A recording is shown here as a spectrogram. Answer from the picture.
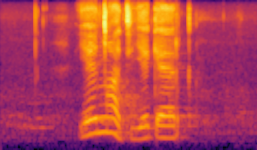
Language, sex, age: Xhosa, female, 22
